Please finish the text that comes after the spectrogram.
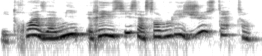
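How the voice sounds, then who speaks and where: A woman reading a children's picture book aloud with lively, expressive storytelling. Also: high-pitched, moderate pace.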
